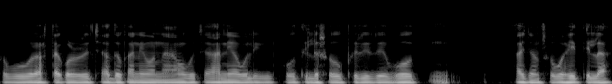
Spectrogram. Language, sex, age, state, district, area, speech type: Odia, male, 18-30, Odisha, Kalahandi, rural, spontaneous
